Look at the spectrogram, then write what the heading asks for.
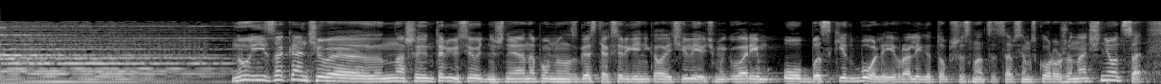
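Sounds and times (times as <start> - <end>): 
phone ringtone: 0.0 - 2.9
speech: 2.3 - 11.5.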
